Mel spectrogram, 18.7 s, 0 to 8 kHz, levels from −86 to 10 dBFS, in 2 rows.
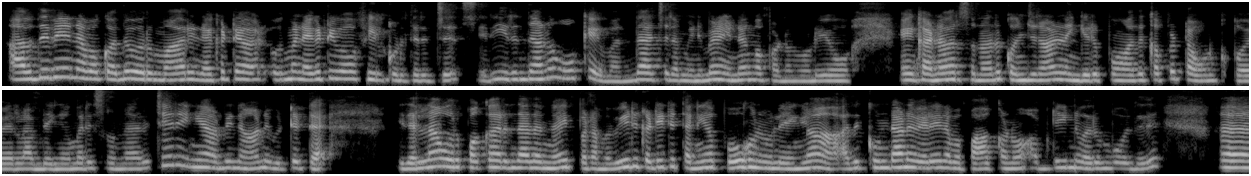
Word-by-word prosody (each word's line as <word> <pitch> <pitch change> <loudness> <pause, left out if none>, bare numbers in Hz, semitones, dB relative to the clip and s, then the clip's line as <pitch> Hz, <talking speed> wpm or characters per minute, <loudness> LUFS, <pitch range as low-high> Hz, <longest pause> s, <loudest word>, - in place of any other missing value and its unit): அதுவே 305 +6 +3
நமக்கு 260 -2 +2
வந்து 260 +3 +1
ஒருமாரி 230 0 +1
நெகட்ட 260 +4 0 0.3
ஒருமாரி 250 +1 +1
நெகட்டிவா 260 +3 +1
ஃபீல் 235 -3 -1
குடுத்துருச்சு. 200 -1 -4 0.2
சரி 215 +2 -8
இருந்தாலும் 255 +5 0
ஓகே 280 -1 -1 0.2
வந்தாச்சு. 235 +6 0
நம்ம 200 -1 -2
இனிமே 235 +5 +2
என்னங்க 225 +1 -1
பண்ண 185 -1 -4
முடியும்? 195 +1 -2 0.4
என் 225 0 +1
கணவர் 235 +3 +3
சொன்னாரு, 215 +3 0
"கொஞ்ச 215 -1 +3
நாள் 235 +1 +2
இங்க 205 - +2
இருப்போம். 210 -1 -2
அதுக்கப்பறம் 225 +4 -4
டவுனுக்கு 200 -1 -3
போயிர்லாம்" 190 0 -1
அப்பிடீங்குற 185 0 -1
மாரி 215 +2 -5
சொன்னாரு. 190 +1 -4
"சரிங்க", 315 -5 -1
அப்பிடீன்னு 225 -1 -1
நானும் 220 +1 -1
விட்டுட்டேன். 200 -1 -1 0.6
இதெல்லாம் 235 +8 +3
ஒரு 255 0 +3
பக்கம் 235 +1 +3
இருந்தாலுங்க, 230 -2 +2
இப்ப 210 -5 -5
நம்ம 190 -1 0
வீடு 260 +3 +3
கட்டிட்டு 250 +3 +1
தனியா 225 +3 +2
போகணும் 240 -2 +4
இல்லீங்களா? 205 +3 +2 0.2
அதுக்கு 225 +3 -3
உண்டான 245 +1 +5
வேலைய 230 +2 +1
நாம 210 -3 -1
பாக்கணும் 200 +1 -1
அப்பிடீன்னு 230 +3 -3
வரும்போது 205 -2 -4 0.6
அ - - +8
225 Hz, 175 wpm, -24 LUFS, 205-245 Hz, 0.6 s, அ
